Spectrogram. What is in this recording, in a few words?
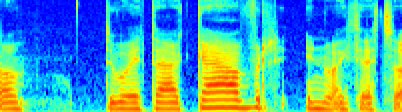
"gafr", Welsh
